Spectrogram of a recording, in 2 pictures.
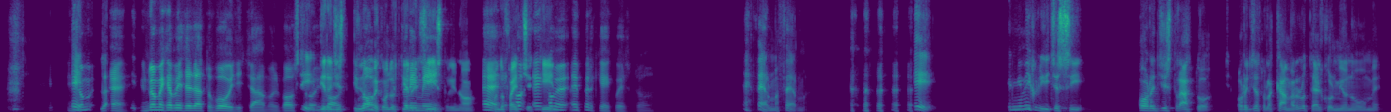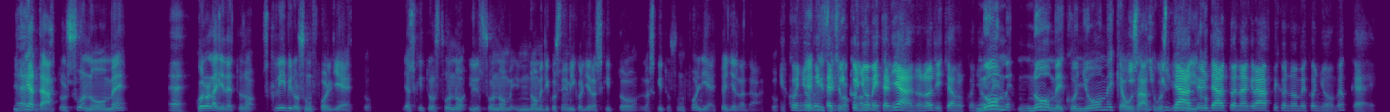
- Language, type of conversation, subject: Italian, podcast, Raccontami di una volta in cui ti sei perso durante un viaggio: com’è andata?
- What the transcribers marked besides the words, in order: tapping; chuckle; other background noise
